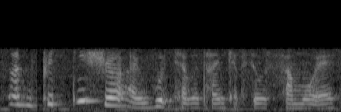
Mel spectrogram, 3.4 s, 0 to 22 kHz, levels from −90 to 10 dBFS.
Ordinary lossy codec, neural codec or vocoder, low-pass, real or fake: Opus, 24 kbps; vocoder, 44.1 kHz, 128 mel bands, Pupu-Vocoder; 3.6 kHz; fake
